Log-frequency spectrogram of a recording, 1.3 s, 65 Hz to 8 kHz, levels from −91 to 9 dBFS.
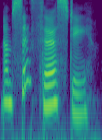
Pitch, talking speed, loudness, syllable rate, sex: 220 Hz, 190 wpm, -16 LUFS, 5.0 syllables/s, female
